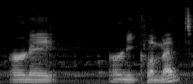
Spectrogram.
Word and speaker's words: Ernie Clement: Ernie Clement. That's how you pronounce his name.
